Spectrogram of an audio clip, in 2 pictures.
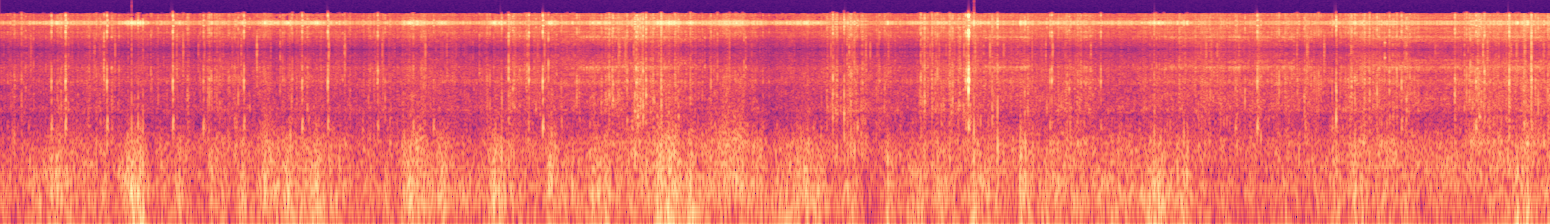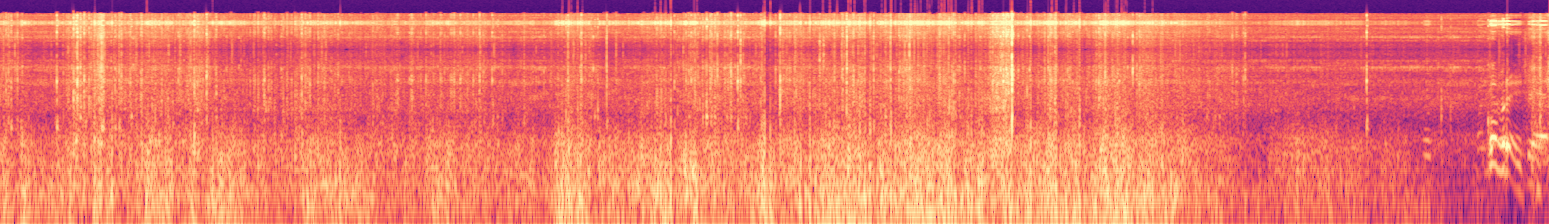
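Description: Mountain bike descending a rough dirt and rocky trail at speed: tyres over dirt and stones, the bike rattling with constant knocks and clicks, and wind rushing over the microphone. It is loudest over a rocky stretch in the last third.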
